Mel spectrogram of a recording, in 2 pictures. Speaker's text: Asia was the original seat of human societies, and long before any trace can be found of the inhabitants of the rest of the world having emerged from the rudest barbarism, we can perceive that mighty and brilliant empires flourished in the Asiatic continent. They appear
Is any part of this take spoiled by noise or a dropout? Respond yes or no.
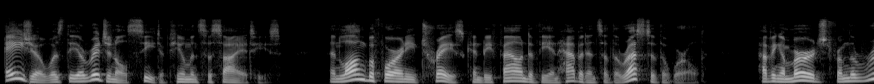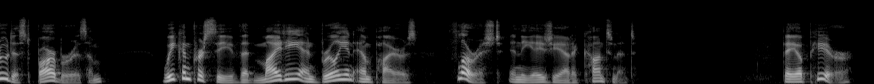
no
